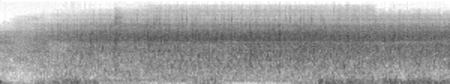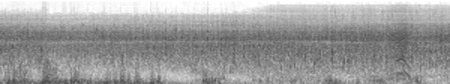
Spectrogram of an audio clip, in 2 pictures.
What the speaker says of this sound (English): Some water running off the moor.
